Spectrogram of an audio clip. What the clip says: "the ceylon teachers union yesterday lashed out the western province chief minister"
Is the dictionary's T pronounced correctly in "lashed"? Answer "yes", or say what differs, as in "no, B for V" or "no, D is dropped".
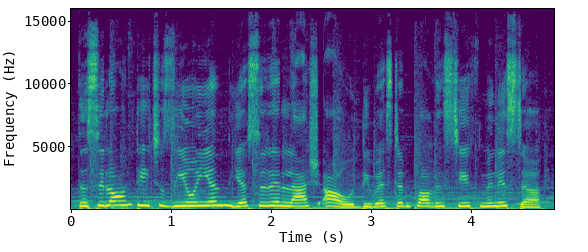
no, T is dropped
